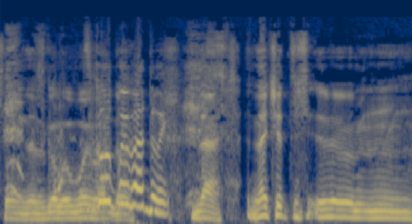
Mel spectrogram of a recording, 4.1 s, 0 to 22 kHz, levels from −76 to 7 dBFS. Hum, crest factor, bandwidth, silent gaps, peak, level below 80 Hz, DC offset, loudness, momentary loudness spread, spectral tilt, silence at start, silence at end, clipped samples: none; 12 dB; 16 kHz; none; 0 dBFS; -44 dBFS; 0.2%; -13 LUFS; 5 LU; -5 dB/octave; 0 s; 0 s; under 0.1%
